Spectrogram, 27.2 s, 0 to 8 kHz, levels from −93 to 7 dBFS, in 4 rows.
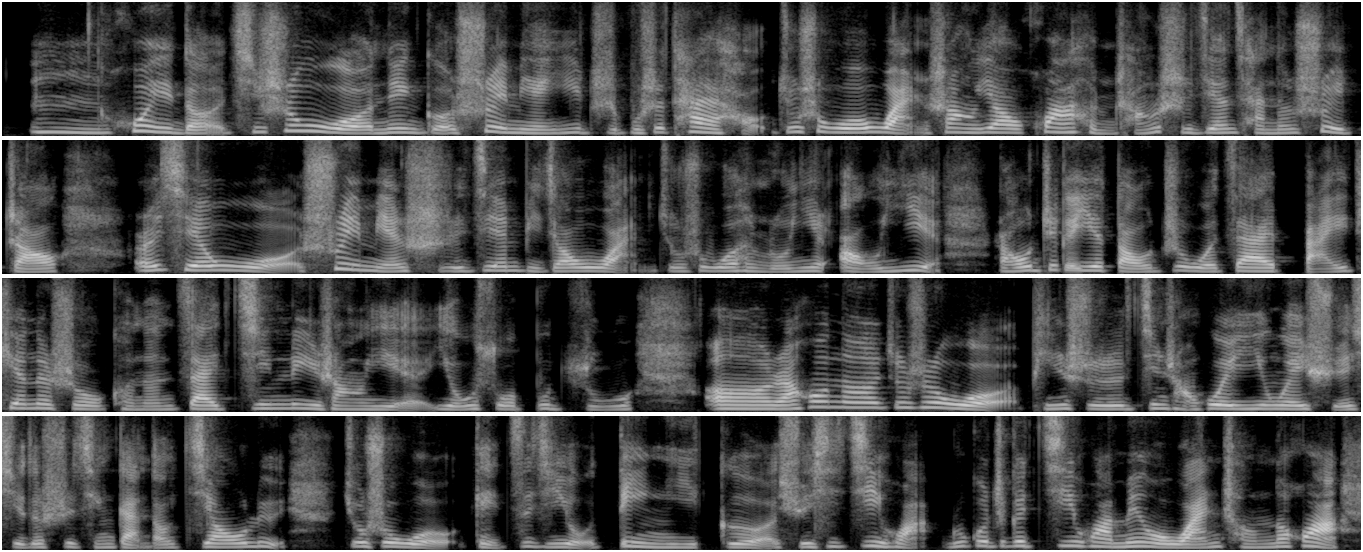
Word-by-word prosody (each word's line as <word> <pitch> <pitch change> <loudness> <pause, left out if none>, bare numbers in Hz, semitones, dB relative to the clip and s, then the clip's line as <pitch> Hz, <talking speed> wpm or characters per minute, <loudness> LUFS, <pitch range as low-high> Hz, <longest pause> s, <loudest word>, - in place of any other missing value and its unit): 嗯， 245 -5 -7
会 275 +2 +1
的。 200 -2 0
其 270 - -1
实 270 +5 0
我 250 -12 +4
那 235 +3 -2
个 195 -2 -1
睡 275 +6 +1
眠 205 -4 -3
一 240 - -7
直 215 -2 -8
不 210 +1 -10
是 250 +4 -2
太 255 -2 +3
好， - - -6
就 270 +3 -5
是 275 - -2
我 245 -2 +4
晚 265 - +5
上 250 -3 +1
要 235 -2 +3
花 255 +3 +3
很 220 -8 -9
长 190 +2 -5
时 225 - -2
间 225 +1 -2
才 220 - -1
能 210 +1 -8
睡 225 - 0
着。 180 -2 +3 0.4
而 240 +2 0
且 275 -2 +5
我 260 +3 +1
睡 335 -4 +1
眠 205 -5 -1
时 205 -1 -2
间 240 +2 -1
比 210 -4 -11
较 200 +1 +2
晚， 210 -1 +1
就 205 -3 -11
是 210 - -8
我 210 0 -2
很 210 -1 -8
容 175 -1 -10
易 205 +2 -6
熬 180 -3 +1
夜。 225 +4 -4 0.3
然 195 0 -2
后 225 - +3
这 245 +3 -3
个 - - 0
也 240 0 +3
导 180 -5 +2
致 235 +5 -5
我 200 -4 -1
在 200 0 +4
白 185 +4 +1
天 265 +3 -1
的 250 -1 -2
时 220 - -3
候， 200 -2 -3
可 195 0 -13
能 185 +1 -11
在 210 -2 +5
精 240 +4 -2
力 235 -3 -2
上 200 -2 -3
也 185 -1 -5
有 200 -1 -5
所 205 -2 -4
不 230 +4 -11
足。 190 -1 -11 0.4
呃， 225 -1 +4
然 220 +2 +4
后 330 0 +1
呢， 300 -2 0
就 300 +1 -7
是 300 +1 -3
我 240 -6 +3
平 220 +1 -7
时 205 -2 -1
经 240 +4 -2
常 230 -4 -3
会 230 -2 +4
因 220 0 -4
为 210 -1 +1
学 190 -3 +1
习 200 0 0
的 195 +1 -5
事 220 +2 -4
情 195 0 -2
感 - - +1
到 180 - -5
焦 210 +2 +2
虑。 240 +2 -7 0.3
就 245 - -3
是 240 0 +1
我 205 -5 0
给 200 -5 -4
自 245 +9 +4
己 205 -2 -4
有 - - -3
定 215 -6 -2
一 190 -1 -8
个 195 -2 -1
学 210 - -1
习 235 +3 +1
计 245 +1 +2
划， 215 - -1
如 235 +5 -10
果 275 - -1
这 265 - -5
个 270 - +1
计 275 -1 0
划 250 -3 +3
没 220 +2 -3
有 235 -5 +2
完 190 +2 +5
成 195 -3 -7
的 230 - -1
话， 235 - +7
220 Hz, 270 characters per minute, -23 LUFS, 200-245 Hz, 0.4 s, 话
